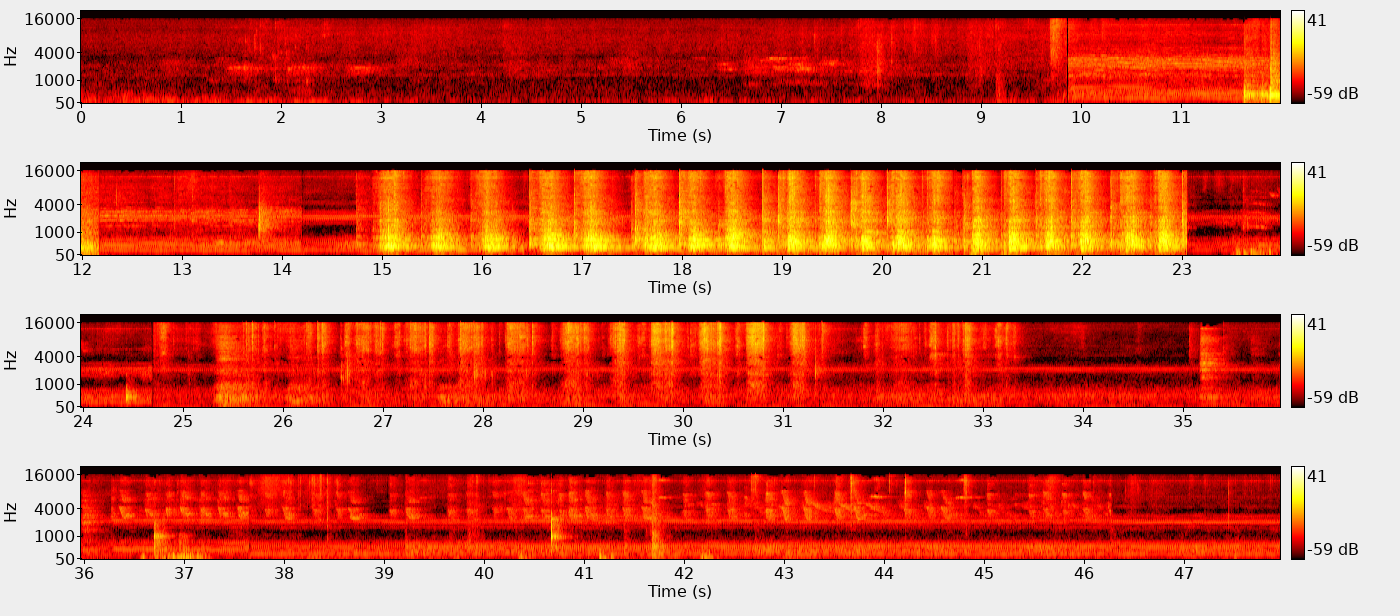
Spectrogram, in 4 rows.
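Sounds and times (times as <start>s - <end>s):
rhythmic rasping strokes: 9.9s - 23.1s
knife scraping jaggery: 14.8s - 23.1s, 24.7s - 33.4s.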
